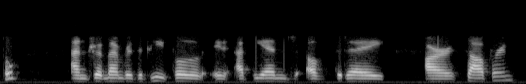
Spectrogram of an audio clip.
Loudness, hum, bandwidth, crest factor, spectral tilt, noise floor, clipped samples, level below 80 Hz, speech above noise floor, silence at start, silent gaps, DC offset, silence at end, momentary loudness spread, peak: -22 LUFS; none; 3.9 kHz; 20 dB; -6.5 dB/octave; -64 dBFS; under 0.1%; -74 dBFS; 42 dB; 0.05 s; none; under 0.1%; 0.15 s; 8 LU; -2 dBFS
